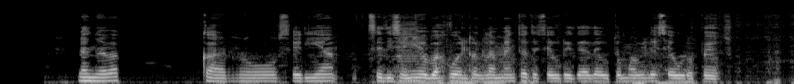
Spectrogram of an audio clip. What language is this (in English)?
Spanish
